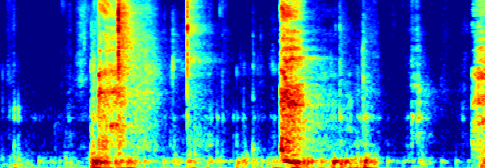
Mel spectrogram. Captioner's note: Jacob coughing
